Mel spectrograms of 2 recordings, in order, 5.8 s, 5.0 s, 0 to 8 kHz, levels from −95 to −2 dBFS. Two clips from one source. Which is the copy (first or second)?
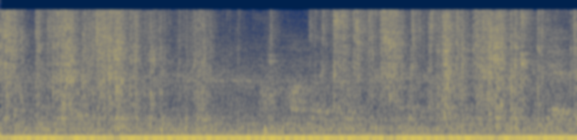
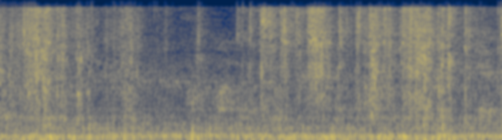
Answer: second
